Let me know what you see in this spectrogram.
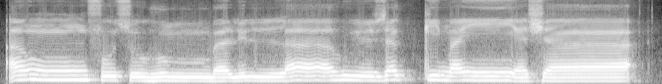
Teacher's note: Cara membacanya dibaca samar antara mim sukun dengan ba disertai dengung 1 alif.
